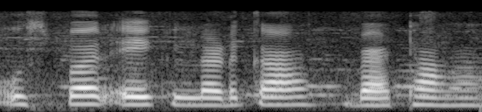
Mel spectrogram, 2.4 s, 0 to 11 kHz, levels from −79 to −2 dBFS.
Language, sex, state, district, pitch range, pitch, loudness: Hindi, female, Haryana, Jhajjar, 215-240 Hz, 225 Hz, -16 LUFS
